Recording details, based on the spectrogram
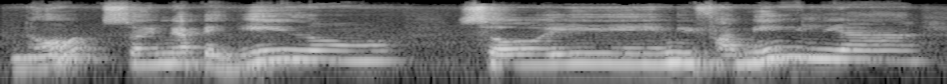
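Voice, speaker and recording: Female pastor, middle-aged, Lima accent, slow deliberate sermon, mic set back in the church. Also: sits high, warm tone, far from the mic. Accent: Peruvian (Lima). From Peru, Lima. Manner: asks the congregation "¿sí?" again and again.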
